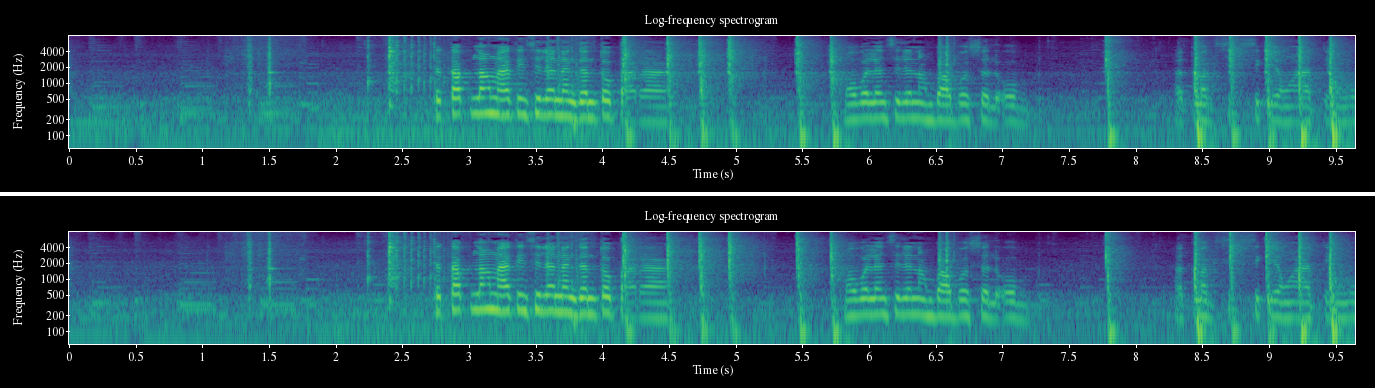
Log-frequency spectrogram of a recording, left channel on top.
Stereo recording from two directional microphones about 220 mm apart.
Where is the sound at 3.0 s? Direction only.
40° right (ahead or behind).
